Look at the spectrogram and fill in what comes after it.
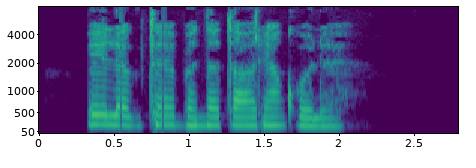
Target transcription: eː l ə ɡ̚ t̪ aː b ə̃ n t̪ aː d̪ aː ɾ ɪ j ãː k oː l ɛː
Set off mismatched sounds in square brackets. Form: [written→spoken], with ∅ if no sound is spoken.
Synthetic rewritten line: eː l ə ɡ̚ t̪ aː b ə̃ n [t̪→d̪] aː [d̪→t̪] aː ɾ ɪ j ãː k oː l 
